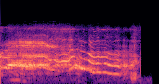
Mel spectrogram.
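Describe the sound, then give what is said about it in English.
A person vocally imitates a creature's squealing moo: one loud, drawn-out call lasting about two seconds, starting shrill and sliding downward in pitch before cutting off, with no other sounds. “hear it squeal moo i don't know it like yell it like makes this like horrendous noise that you don't know what it is”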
